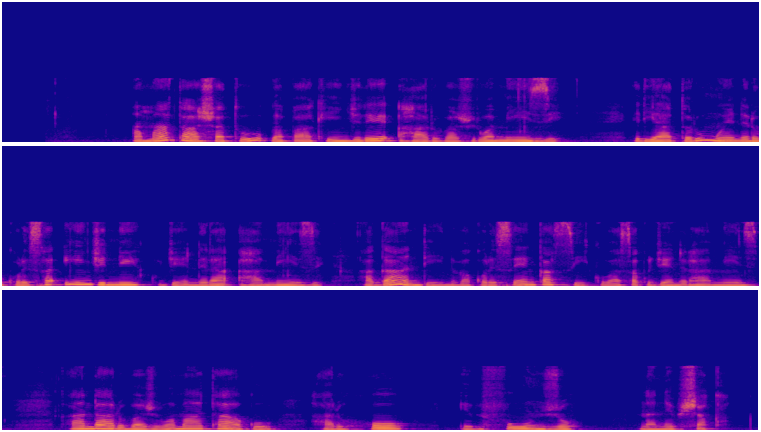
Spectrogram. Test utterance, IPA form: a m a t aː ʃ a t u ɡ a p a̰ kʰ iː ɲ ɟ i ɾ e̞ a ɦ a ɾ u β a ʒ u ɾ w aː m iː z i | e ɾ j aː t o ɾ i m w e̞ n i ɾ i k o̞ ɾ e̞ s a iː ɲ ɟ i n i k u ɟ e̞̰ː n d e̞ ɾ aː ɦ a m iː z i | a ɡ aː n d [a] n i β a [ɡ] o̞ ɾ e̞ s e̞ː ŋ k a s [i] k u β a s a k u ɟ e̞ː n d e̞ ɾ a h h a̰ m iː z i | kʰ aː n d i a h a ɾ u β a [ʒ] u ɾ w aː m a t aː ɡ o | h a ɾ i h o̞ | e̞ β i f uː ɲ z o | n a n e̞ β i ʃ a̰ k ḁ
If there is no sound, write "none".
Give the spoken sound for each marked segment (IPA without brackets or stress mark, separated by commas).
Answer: i, k, i, ʒ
